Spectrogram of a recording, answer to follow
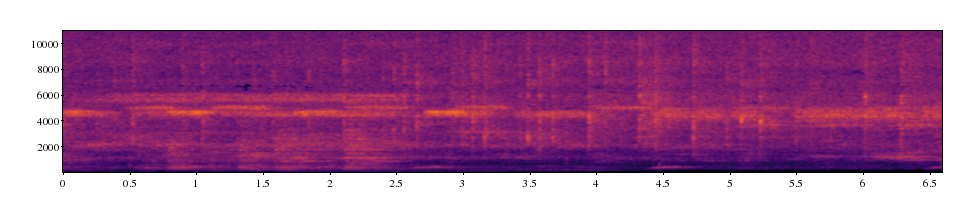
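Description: Soft background music with a repeating melody.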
